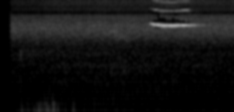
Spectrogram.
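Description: A bird calls once with a single clear, high whistled note, held for under half a second and falling slightly in pitch. A faint low rumble comes before it.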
